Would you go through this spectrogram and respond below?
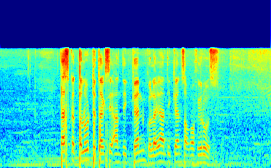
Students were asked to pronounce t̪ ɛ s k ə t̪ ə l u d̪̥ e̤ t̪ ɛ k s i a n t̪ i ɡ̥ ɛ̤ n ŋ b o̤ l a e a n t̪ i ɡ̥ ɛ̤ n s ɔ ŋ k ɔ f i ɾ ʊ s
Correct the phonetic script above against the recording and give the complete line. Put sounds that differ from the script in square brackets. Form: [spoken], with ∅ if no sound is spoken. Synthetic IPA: t̪ ɛ s k ə t̪ ə l u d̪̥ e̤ t̪ ɛ k s i a n t̪ i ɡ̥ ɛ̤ n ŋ [ɡ] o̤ l a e a n t̪ i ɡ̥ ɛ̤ n s ɔ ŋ k ɔ f i ɾ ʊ s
